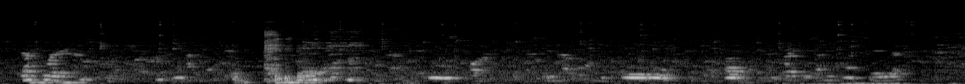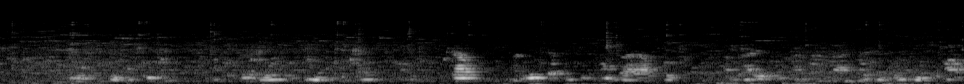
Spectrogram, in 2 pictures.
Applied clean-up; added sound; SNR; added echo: classical method WPE with log-MMSE.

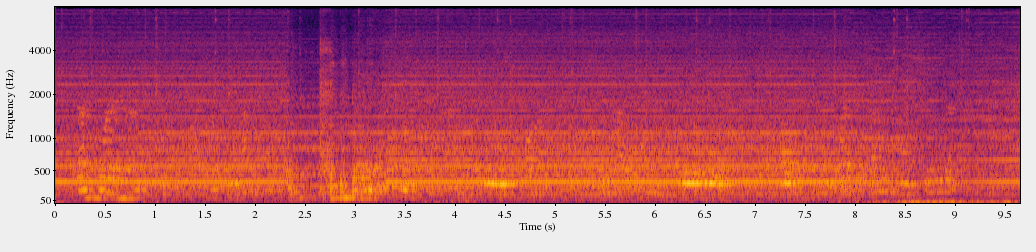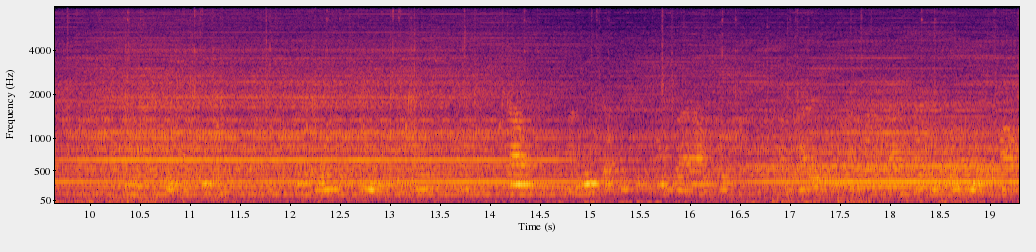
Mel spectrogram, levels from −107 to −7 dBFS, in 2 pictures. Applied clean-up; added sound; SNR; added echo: none; Printer; -2 dB; reverberation time 0.5 s.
